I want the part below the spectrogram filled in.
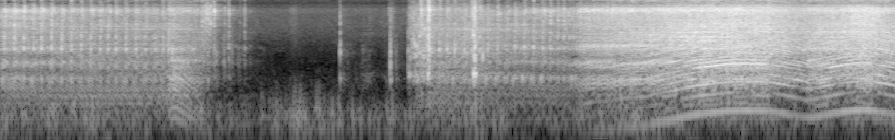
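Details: Craftsman Sim-Pull two-stroke string trimmer after the carburetor was replaced with an aftermarket unit and the needles were tuned: idles, dips briefly, then revs cleanly with no bogging. Normal running.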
